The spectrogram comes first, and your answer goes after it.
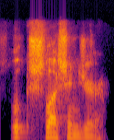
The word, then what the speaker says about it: Schlesinger: Schlesinger.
